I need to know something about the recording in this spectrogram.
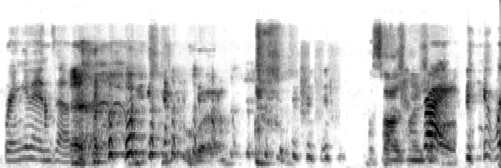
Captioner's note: all softly giggling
